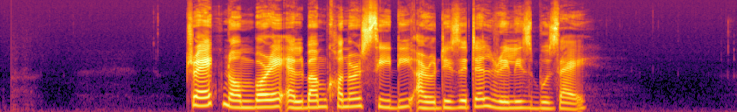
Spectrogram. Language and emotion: Assamese, neutral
